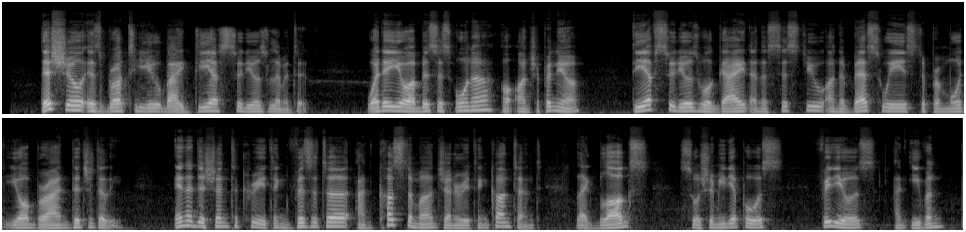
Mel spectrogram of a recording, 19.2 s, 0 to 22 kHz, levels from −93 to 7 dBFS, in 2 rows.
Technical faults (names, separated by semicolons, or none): call bitrate drop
